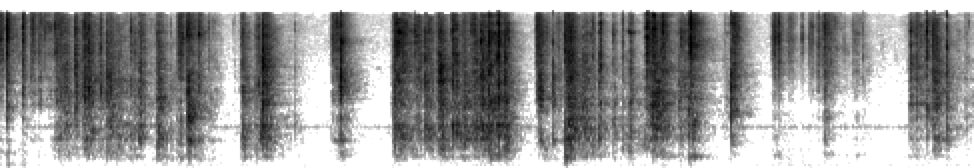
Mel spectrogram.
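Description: Ice being tipped and pressed into a plastic container: an irregular run of clattering clicks and crunching crackles.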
